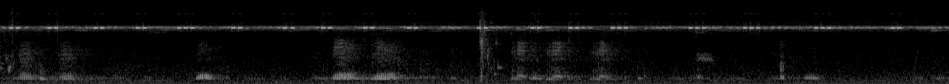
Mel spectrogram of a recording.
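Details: A backwater frog chorus of repeated low, gravelly croaks in irregular bursts. One sharp click stands out, and a constant high tone runs underneath.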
